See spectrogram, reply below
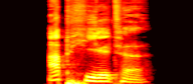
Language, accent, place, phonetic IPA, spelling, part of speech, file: German, Germany, Berlin, [ˈapˌhiːltə], abhielte, verb, De-abhielte.ogg
- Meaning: first/third-person singular dependent subjunctive II of abhalten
